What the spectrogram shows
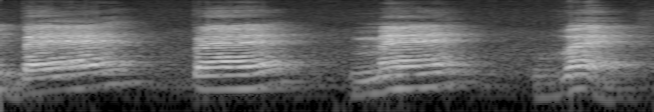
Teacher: bilabial consonant sound कहलाते हैं, क्योंकि इनका स्थान होता है वो होता है हमारे बोथ लिप्स होते हैं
